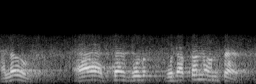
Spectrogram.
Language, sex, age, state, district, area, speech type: Bengali, male, 18-30, West Bengal, Purba Bardhaman, urban, conversation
